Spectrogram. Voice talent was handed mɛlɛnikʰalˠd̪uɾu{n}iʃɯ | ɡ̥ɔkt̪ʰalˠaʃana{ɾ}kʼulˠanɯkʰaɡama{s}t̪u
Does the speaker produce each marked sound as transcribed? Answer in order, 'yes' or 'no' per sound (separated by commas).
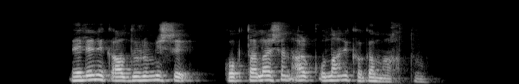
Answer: no, yes, no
